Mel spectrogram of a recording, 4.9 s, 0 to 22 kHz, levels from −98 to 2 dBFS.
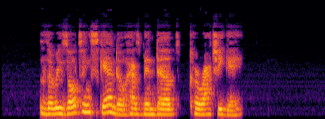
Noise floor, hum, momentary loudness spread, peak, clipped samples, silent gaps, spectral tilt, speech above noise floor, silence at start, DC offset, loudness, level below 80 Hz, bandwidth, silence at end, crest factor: -73 dBFS; none; 6 LU; -2 dBFS; under 0.1%; none; -5 dB/octave; 60 dB; 0.6 s; under 0.1%; -14 LUFS; -54 dBFS; 9.4 kHz; 1.25 s; 14 dB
